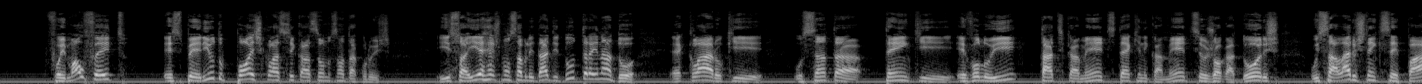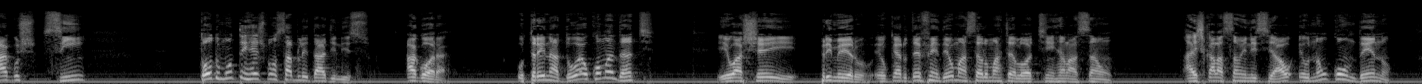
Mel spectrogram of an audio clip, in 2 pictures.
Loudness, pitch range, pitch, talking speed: -23 LUFS, 120-180 Hz, 150 Hz, 135 wpm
